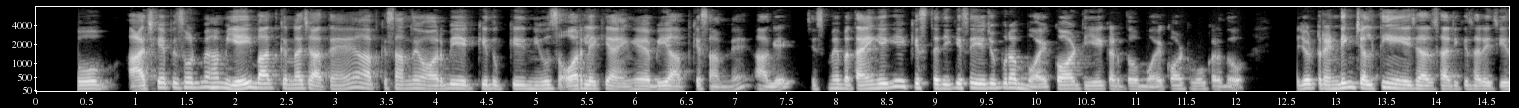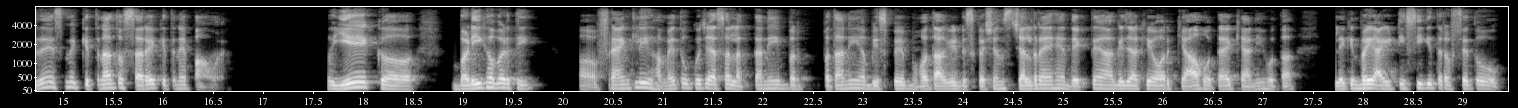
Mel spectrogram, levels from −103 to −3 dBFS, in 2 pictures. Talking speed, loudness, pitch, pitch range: 215 wpm, -20 LUFS, 130 Hz, 115-140 Hz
